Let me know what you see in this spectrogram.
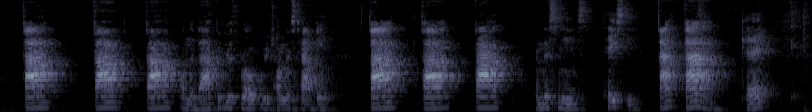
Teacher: the q is not in english okay it's way way back in your throat and it is not very aspirated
